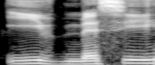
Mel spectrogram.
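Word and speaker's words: Yves Missi: the kid from Baylor, Yves Missy is the way you pronounce his name.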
